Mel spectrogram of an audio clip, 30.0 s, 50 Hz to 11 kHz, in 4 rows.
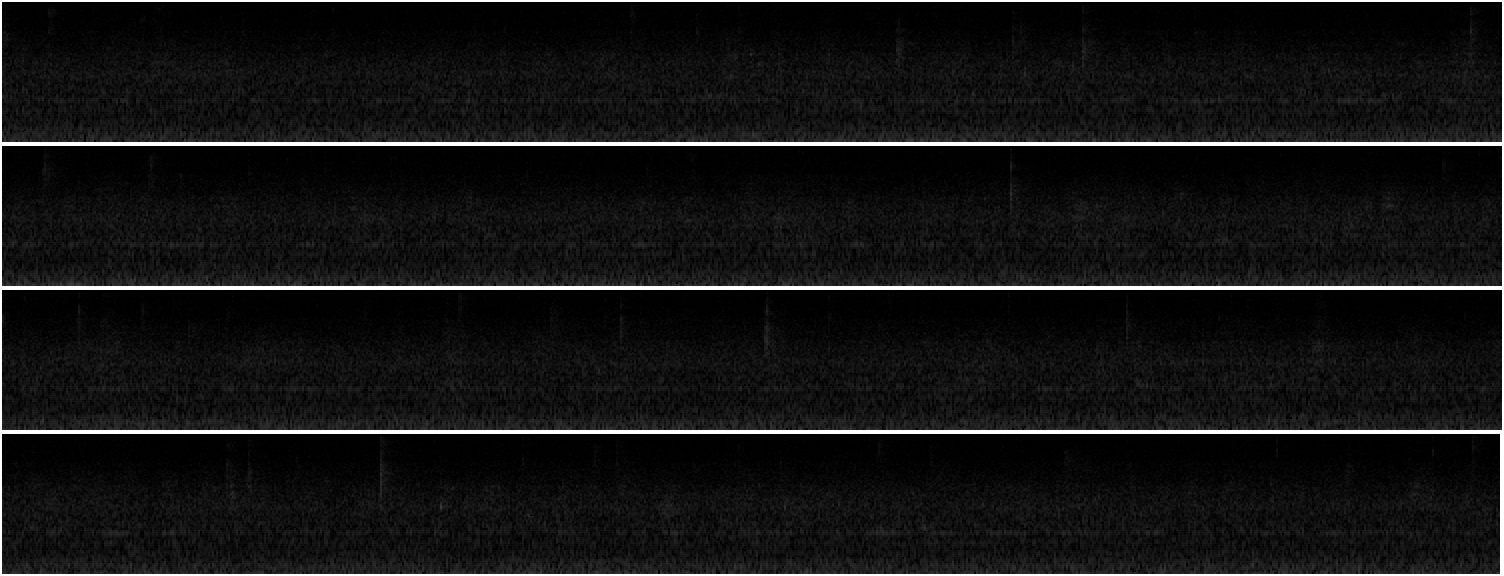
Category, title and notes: Sound effects > Natural elements and explosions
Outside Rain 2
Falling rain and gutter dripping sounds from inside house.
Gutterdrips, Interior, Rain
